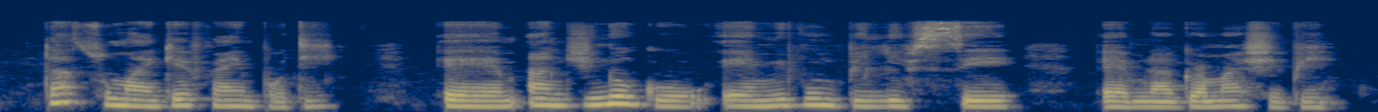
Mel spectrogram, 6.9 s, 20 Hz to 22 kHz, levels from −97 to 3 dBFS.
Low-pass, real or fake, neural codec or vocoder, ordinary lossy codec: 10.8 kHz; real; none; none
